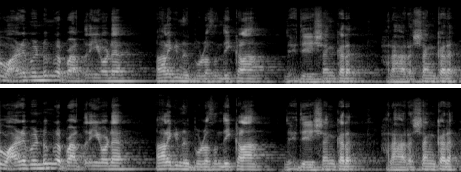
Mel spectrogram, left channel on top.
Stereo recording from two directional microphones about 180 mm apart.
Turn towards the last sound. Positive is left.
turn(degrees=-35)  # may be behind; listen again after turning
